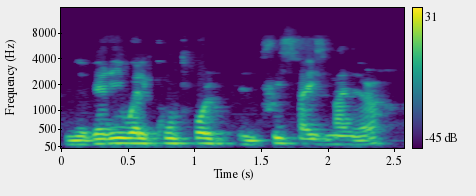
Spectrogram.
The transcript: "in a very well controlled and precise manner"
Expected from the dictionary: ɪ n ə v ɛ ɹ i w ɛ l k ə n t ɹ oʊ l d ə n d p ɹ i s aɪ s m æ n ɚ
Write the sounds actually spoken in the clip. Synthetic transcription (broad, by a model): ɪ n ə v ɛ ɹ i w ɛ l k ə t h oʊ l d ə n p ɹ i s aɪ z m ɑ n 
